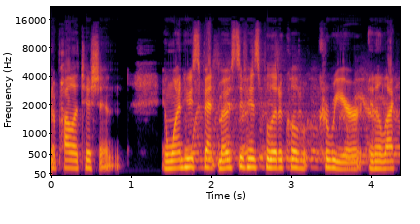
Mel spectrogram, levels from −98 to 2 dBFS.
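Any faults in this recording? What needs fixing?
From 1.41 s to the end, the speech returns as thin, ringing repeats about a fifth of a second apart, peaking about 12 dB below the speech. This is feedback echo between two devices: one device's microphone recaptures the other's playback, which its echo canceller cannot remove. Muting one device's microphone and speaker, or using headphones, prevents it.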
